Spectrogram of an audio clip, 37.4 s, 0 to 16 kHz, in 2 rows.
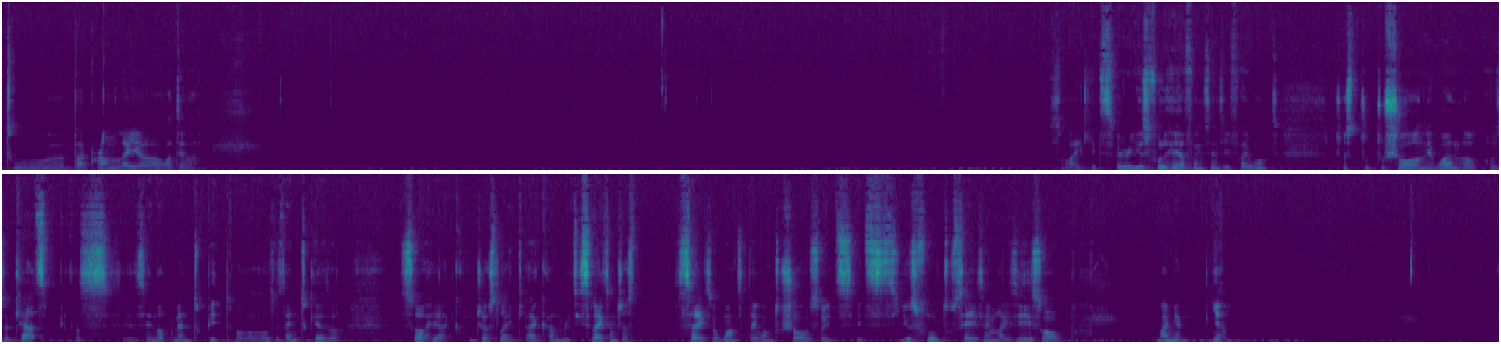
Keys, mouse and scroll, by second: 1.6 click, 3.0 click, 5.6 click, 6.8 Escape, 7.2-7.8 scroll down 2, 9.2 click, 10.0 click, 11.4 click, 12.8 click, 13.7 Escape, 15.0 scroll up 2, 15.7-16.8 scroll up 2, 17.3-18.1 scroll down 2, 21.0 alt+click, 22.4 click, 29.5-30.2 scroll up 2, 30.4-31.0 scroll up 2, 33.4-34.4 scroll down 2, 35.8 click.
